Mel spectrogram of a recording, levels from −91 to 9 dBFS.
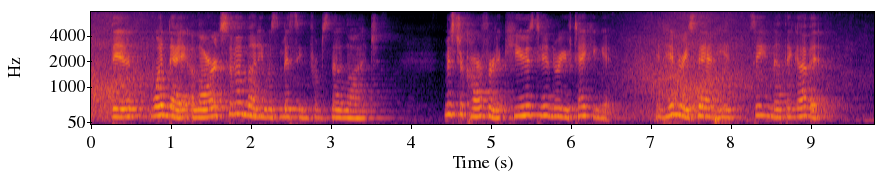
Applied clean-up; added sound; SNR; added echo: none; Car; 14 dB; reverberation time 1.4 s.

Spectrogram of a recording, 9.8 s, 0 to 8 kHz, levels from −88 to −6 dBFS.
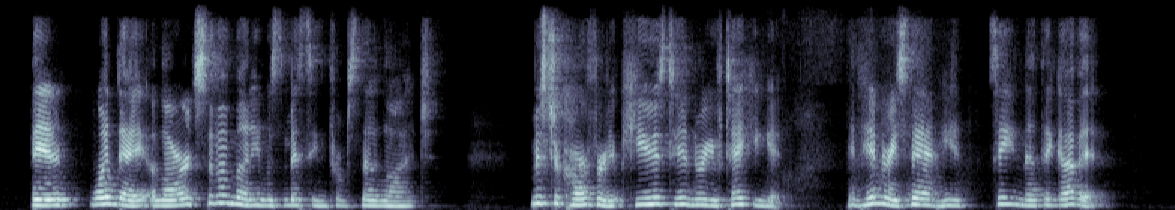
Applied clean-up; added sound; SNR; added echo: neural mask model DeepFilterNet 3.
